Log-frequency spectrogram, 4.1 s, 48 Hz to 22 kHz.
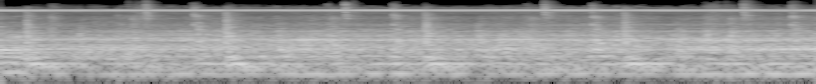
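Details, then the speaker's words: Homemade materials processing machine (copper cutter/can crusher) after silicone spray under a rubber boot: steady run, soft thump about once a second, constant high whine; ran 35-40 minutes without the motor getting hot, air moving over it; normal. "So I was running it like this for probably 35-40 minutes before, and it didn't get hot. Because even running at that speed, you can still feel air moving over the motor."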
